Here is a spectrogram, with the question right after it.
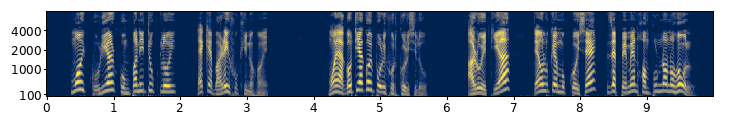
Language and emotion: Assamese, angry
